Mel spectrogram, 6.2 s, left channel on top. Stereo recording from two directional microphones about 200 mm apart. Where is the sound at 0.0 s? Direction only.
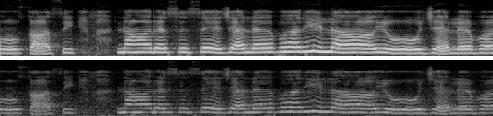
35° left (ahead or behind).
